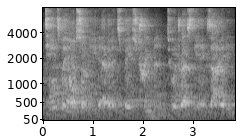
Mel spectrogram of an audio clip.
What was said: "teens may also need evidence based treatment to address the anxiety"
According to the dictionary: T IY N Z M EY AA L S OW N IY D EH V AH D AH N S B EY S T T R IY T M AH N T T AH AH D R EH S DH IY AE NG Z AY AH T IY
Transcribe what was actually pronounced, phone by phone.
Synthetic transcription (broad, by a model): T IY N Z M EY AA L S OW N IY D EH V AH D AH N S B EY S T T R IY T M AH N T T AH AH D R EH S DH IY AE NG Z AY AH T IY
